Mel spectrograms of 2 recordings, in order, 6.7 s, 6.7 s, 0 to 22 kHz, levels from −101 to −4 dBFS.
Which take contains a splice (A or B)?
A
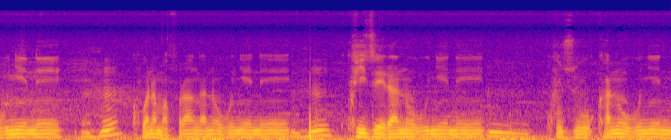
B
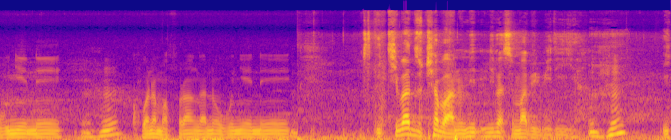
B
